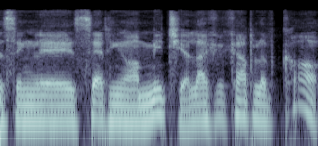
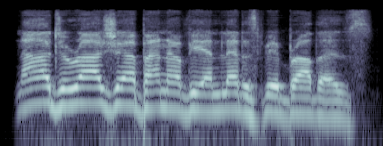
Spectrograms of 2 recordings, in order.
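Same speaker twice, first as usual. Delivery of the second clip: rousing toast; 8 semitones higher than usual. A narrator's reading. Mitya toasts again.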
